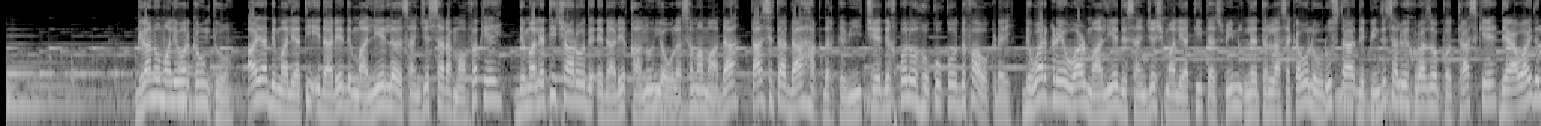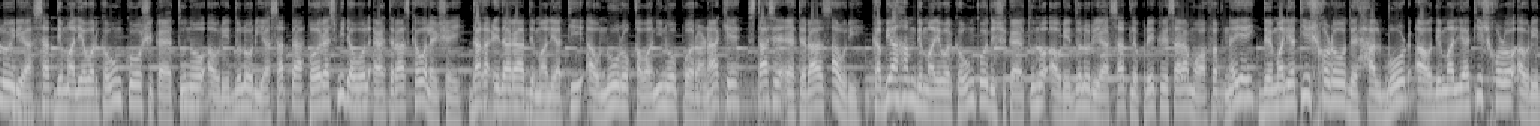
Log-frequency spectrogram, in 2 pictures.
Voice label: Pashto; ARD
